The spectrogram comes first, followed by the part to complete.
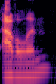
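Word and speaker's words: Avallen: Avalon yeah it's spell it's not spelled like Avalon so Avalon a-v-a-l-l-e-n I think it's supposed to be like Avalon but it's Avalon yeah Evelyn and fifth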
